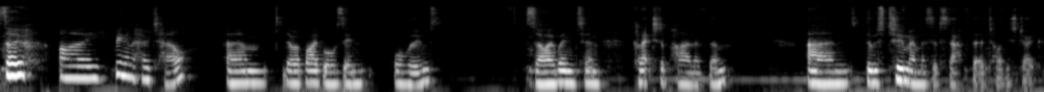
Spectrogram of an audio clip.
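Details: Adult woman who stammers, real stammering; finding: stammering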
